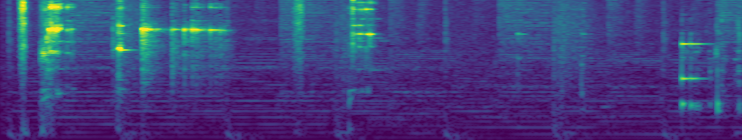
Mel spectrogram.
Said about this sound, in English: So let's crack those beers and have some fun.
